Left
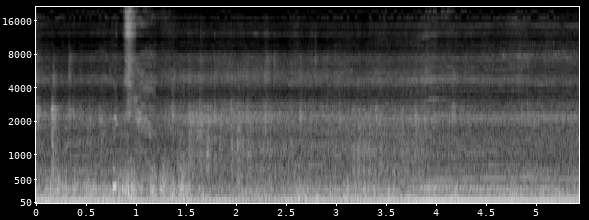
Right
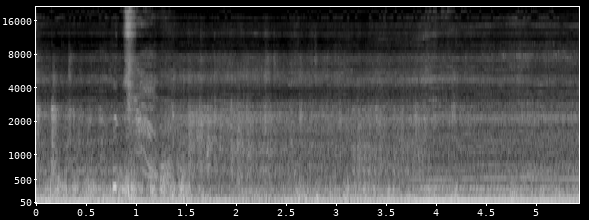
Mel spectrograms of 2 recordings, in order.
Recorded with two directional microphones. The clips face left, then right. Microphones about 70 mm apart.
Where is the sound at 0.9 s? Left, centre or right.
Right.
